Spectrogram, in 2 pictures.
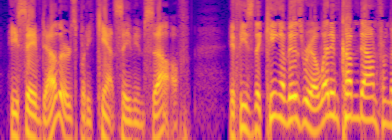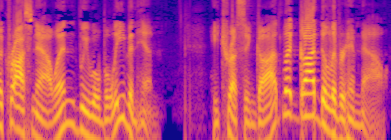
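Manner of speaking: loud, high scornful taunt; mocking priests. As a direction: throw the insult up at the cross. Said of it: "also mocking".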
